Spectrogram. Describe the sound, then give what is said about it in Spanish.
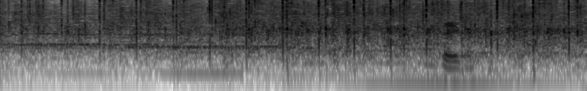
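An audience claps steadily and densely throughout for the Teletón collaborators and workers, a continuous wash of many hands at a moderate, even level, with faint sustained tones humming underneath. “gracias por todo lo que haces por nuestros niños de la Teletón y darte un aplauso gigante a ti y a todos los colaboradores y los trabajadores de la Teletón que hacen un trabajo precioso por nuestros niños.”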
